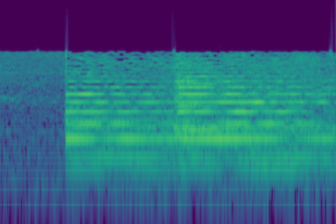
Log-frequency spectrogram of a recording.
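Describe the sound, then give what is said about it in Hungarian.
The bell of the great church in Debrecen rings loud in the morning, calling members of the constitutional synod: two strikes about a second apart, each leaving a rich humming resonance that lingers and overlaps. No voices are heard. “Délelőtt a nagy templom harangjának hívására az alkotmányozó zsinat tagjai a református kollégium épületéből ünnepélyesen átvonultak a Kossuth térre.”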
